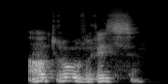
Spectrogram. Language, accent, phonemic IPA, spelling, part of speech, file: French, Canada, /ɑ̃.tʁu.vʁis/, entrouvrisses, verb, LL-Q150 (fra)-entrouvrisses.wav
- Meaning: second-person singular imperfect subjunctive of entrouvrir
